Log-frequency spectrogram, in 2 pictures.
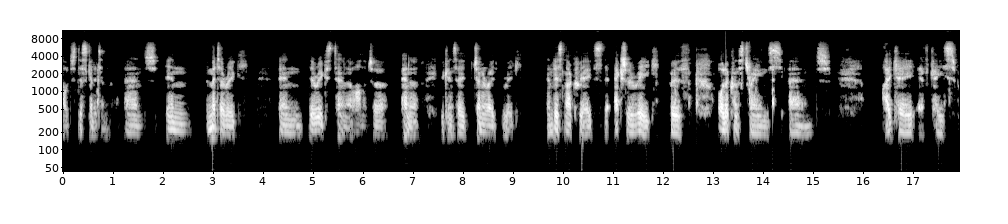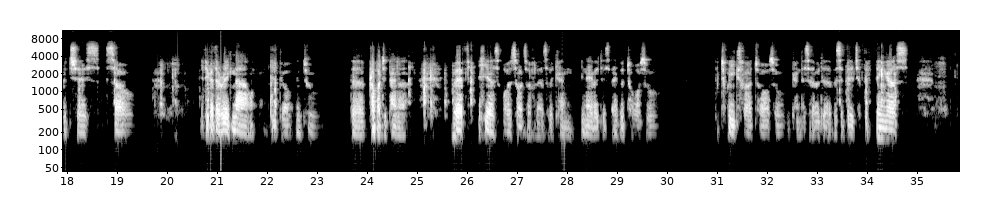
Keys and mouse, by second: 3.1 click, 4.7 click, 9.1-11.6 drag, 11.6-12.5 middle drag, 12.5 KP_1, 13.2-17.3 middle drag, 17.3 click, 18.0-18.8 alt+middle drag, 18.8 drag, 19.3-19.8 middle drag, 19.8 KP_1, 21.4-22.1 drag, 22.1 n, 25.0-27.7 alt+middle drag, 27.7 click, 30.5 click, 31.4 click, 31.9-32.7 drag, 33.8-34.9 alt+middle drag, 34.9 drag, 35.4 click.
